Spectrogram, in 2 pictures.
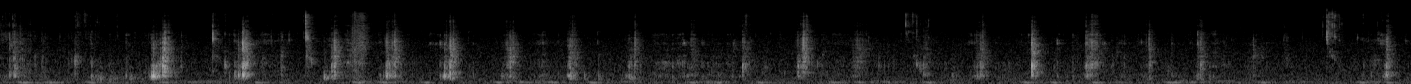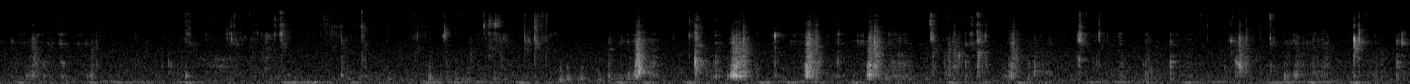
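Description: Close-up mukbang eating sounds: a man chewing and biting food eaten with his fingers from ogbono soup, with irregular wet mouth smacks and short clicks as he sucks his fingers.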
